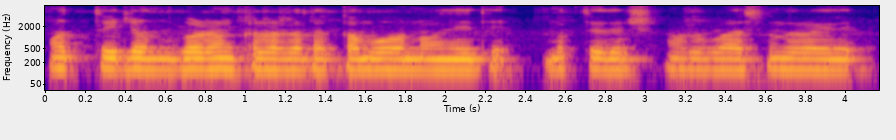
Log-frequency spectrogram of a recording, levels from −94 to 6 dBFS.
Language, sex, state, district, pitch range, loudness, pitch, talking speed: Kannada, male, Karnataka, Koppal, 125-135 Hz, -17 LUFS, 130 Hz, 200 wpm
